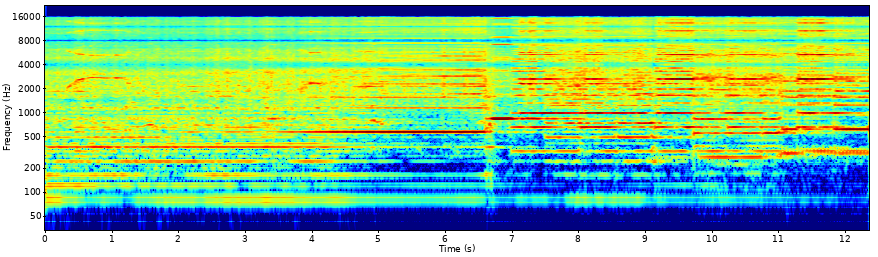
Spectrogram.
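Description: Live indie rock band playing an instrumental passage: electric guitars ringing out held chords over bass and drums. About two-thirds of the way through there is a sharp hit and the chords change to a new set of higher notes.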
